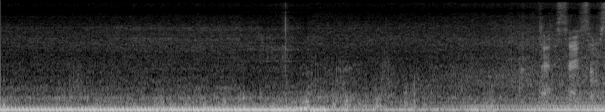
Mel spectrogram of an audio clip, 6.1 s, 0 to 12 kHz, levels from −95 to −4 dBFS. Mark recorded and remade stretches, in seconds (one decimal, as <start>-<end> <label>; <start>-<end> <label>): 0.0-2.4 recorded; 2.4-3.1 remade; 3.1-6.1 recorded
